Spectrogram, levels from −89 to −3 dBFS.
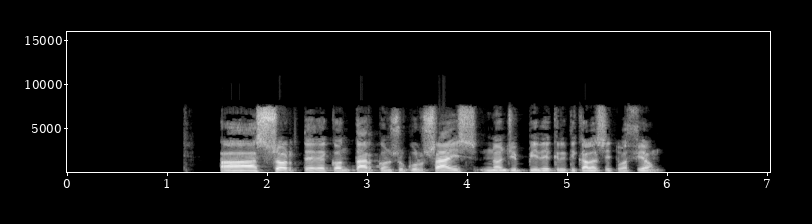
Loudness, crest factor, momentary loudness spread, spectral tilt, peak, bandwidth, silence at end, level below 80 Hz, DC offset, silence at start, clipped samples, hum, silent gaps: -17 LUFS; 18 dB; 11 LU; -3 dB/octave; 0 dBFS; 8 kHz; 1.15 s; -60 dBFS; under 0.1%; 1.55 s; under 0.1%; none; none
